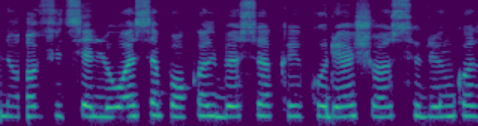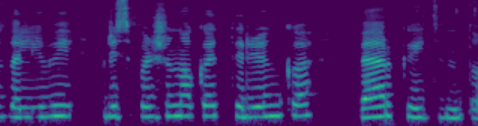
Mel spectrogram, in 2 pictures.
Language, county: Lithuanian, Vilnius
